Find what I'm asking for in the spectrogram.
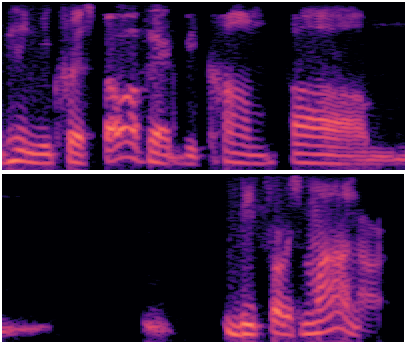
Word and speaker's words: Henri Christophe: The other lesser known figure, Henri Christophe, you know, the French, you know, will pronounce his name as Henri Christophe.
